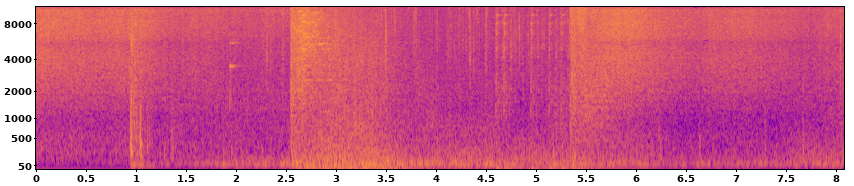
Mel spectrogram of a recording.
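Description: A smoke grenade hisses steadily nearby.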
